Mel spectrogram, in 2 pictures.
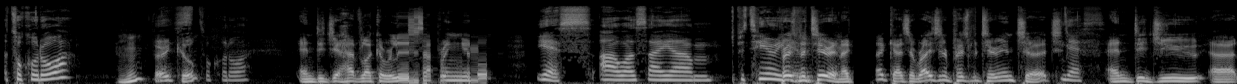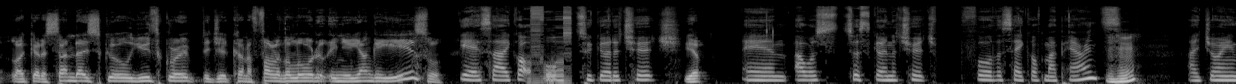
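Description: Robotic sound from repeated short buffers affects the audio from 3.99 to 5.08 s and from 17.64 to 18.1 s: a rigid metallic buzz at 93.8 Hz, roughly half, then most, of the material replaced. The likely cause is starved playback looping about 10.7 ms fragments.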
